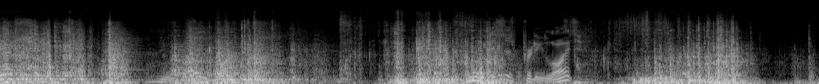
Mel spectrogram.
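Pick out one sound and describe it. Plastic wheelie bins rumble as they are rolled over gravel.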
